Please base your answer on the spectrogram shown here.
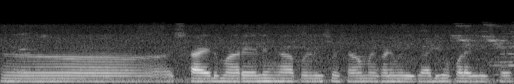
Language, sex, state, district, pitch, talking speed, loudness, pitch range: Gujarati, male, Gujarat, Gandhinagar, 135 Hz, 140 wpm, -19 LUFS, 135-140 Hz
